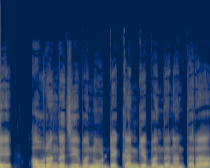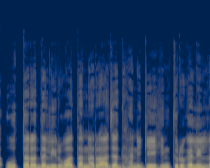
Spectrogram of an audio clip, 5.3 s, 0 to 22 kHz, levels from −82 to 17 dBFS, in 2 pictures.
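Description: Nothing in this bit of speech stands out as a technical problem; there's no glitch or disturbance anywhere to point to.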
